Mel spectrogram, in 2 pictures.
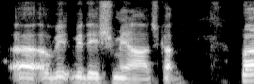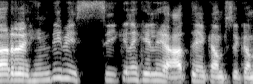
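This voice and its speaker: In a very clean recording with a silent background, a man with a German accent speaks in a bright, sharp tone with ordinary pitch variation. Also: dry, close sound with no echo. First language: German (speaking Hindi). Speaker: professor. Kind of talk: lecture. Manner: halting.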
